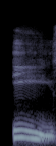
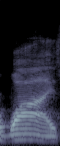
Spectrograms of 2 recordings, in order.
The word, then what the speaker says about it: Ys: Ease or Wise, whichever you want to pronounce it. It's Ease. It's called Ease.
